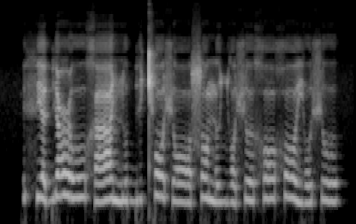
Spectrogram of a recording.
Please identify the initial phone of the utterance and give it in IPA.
fʲ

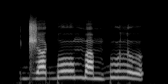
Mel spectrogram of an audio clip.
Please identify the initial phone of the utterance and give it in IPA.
d͡ʒ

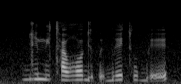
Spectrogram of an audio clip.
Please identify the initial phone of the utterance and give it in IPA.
ɡ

